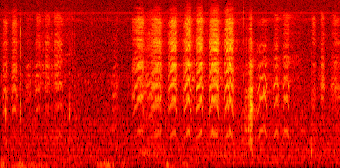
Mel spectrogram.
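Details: Blue-and-yellow macaw in Brazilian Cerrado, a rapid run of harsh nasal squawks, about three per second, swelling into a loud sequence of eight then trailing off into quieter scattered calls.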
